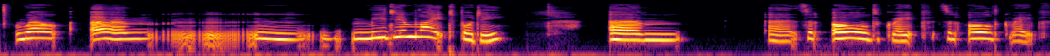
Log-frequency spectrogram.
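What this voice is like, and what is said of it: Mock wine-tasting opinion voice. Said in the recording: “I made lots of wine opinion noises ... You do a one opinion impression for me now?”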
